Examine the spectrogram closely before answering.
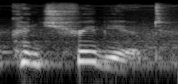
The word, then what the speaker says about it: contribute: to the greener world you want to say their contribute so stress is on country on that second syllable their borrower this will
